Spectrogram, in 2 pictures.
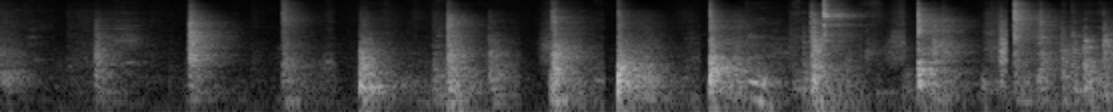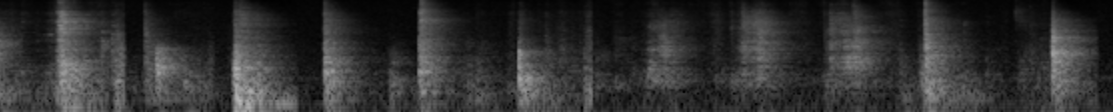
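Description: A steady run of sharp knocks and clicks, about two a second, from hand work on the underside of a car chassis, where cables and lines are being fitted and clipped into place.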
